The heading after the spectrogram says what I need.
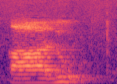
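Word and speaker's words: قالوا: And its plural is by adding a waw at the end, qalu. And this alif is not recited, it's not pronounced.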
